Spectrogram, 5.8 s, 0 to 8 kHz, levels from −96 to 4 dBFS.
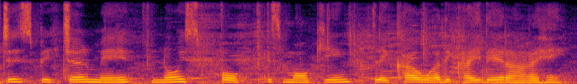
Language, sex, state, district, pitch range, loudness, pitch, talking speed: Hindi, female, Madhya Pradesh, Dhar, 205-225 Hz, -15 LUFS, 210 Hz, 125 wpm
